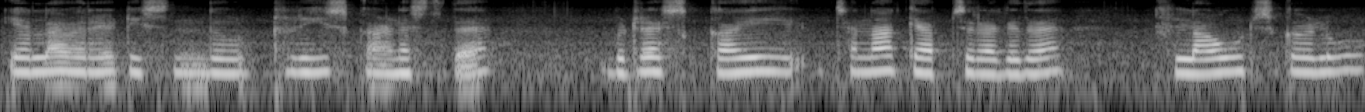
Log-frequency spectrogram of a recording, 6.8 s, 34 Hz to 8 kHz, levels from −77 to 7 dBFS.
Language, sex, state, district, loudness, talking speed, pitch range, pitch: Kannada, female, Karnataka, Shimoga, -16 LUFS, 115 wpm, 230-245 Hz, 240 Hz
